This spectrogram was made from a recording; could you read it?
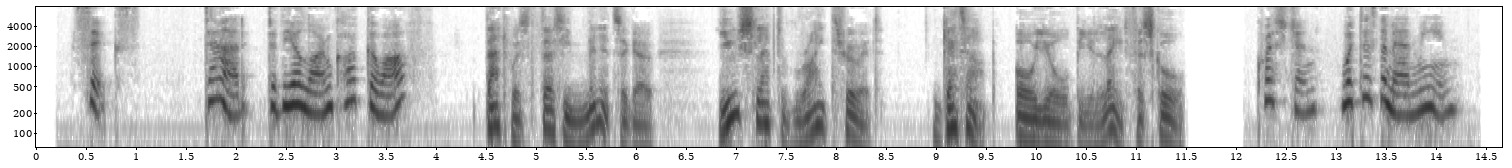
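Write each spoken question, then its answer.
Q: What does the man mean?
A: The alarm went off 30 minutes ago and the child slept through it.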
